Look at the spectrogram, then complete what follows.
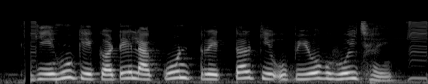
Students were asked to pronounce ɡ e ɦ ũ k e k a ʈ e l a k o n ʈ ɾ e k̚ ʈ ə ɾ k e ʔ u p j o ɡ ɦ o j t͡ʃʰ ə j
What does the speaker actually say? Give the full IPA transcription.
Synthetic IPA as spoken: ɡ e ɦ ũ k e k ə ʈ e l a k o n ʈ ɾ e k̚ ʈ ə ɾ k e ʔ u p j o ɡ ɦ o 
